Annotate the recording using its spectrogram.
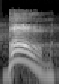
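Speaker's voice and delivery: loud high spoken boom; boom effect. Acted. Pastor adds a blast to the story, loud boom. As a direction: punch it out like an explosion. Sound effect after the scripture.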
